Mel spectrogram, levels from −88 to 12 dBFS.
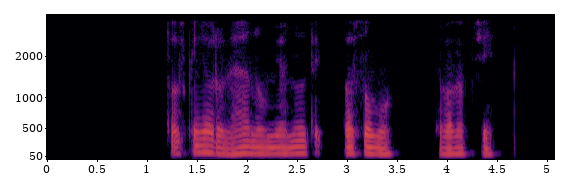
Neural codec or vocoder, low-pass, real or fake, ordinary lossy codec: codec, 16 kHz in and 24 kHz out, 2.2 kbps, FireRedTTS-2 codec; 3.6 kHz; fake; none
